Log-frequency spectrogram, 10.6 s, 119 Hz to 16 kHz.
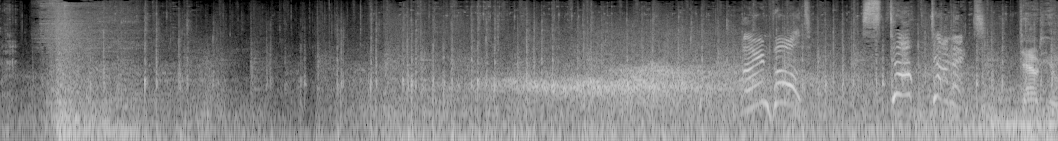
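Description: Horse hooves gallop in the Witcher 3 game, a fast continuous clip-clop that builds under voiced dialogue, with a brief whinny-like sound near the end.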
